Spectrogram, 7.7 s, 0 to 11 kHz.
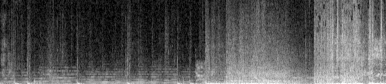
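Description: Rapid bursts of gunfire from Borderlands 2 crackle and pound, starting as scattered shots and building into a dense, loud stream of firing and impacts mixed with game effects.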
